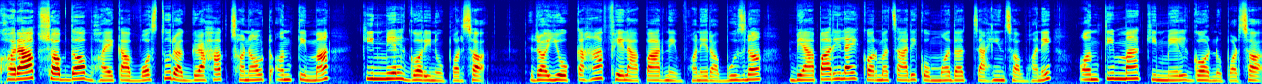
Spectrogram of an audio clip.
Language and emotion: Nepali, neutral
